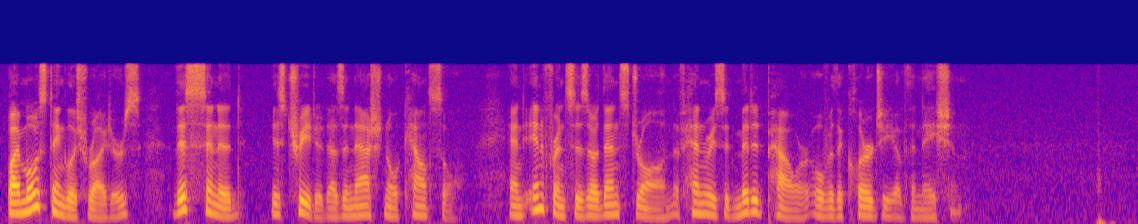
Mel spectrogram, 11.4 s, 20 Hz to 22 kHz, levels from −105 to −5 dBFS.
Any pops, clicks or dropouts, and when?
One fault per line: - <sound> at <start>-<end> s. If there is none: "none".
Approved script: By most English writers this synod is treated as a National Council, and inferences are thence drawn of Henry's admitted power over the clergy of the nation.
- whoosh at 10.9-11.2 s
